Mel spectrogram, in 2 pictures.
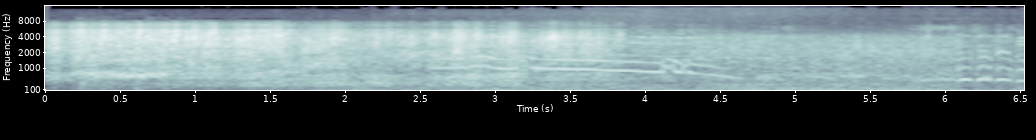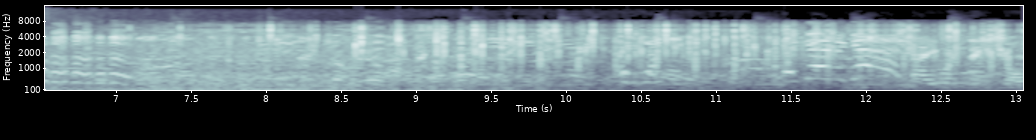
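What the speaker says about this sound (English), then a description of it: "So the aircraft coming in now, dropping retard." Military jet making a bombing run at an air show, dropping retarded bombs: a loud, sustained roar fills the whole span with a broad rushing wash and drifting engine tones, while an announcer talks over it.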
